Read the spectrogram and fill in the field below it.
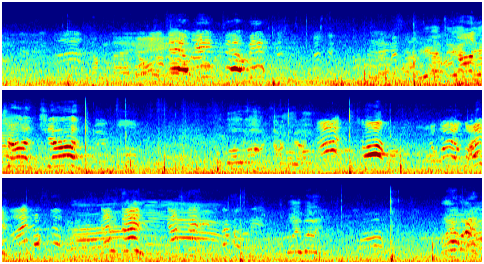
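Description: Young boys shout to each other across an open field.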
